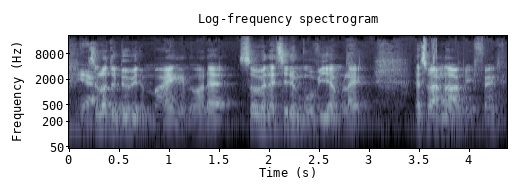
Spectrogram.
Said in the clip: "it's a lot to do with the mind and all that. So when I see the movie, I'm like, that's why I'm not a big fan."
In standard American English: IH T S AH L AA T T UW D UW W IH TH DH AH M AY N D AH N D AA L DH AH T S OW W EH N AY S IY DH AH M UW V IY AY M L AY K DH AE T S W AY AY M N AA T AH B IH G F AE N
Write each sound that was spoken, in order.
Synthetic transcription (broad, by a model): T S AH L AA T T UW D UW W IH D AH M AY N AH N AA L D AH T S OW W EH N AY S IY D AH M UW V IY AY M L AY K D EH T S W AY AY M N AA T AH B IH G F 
